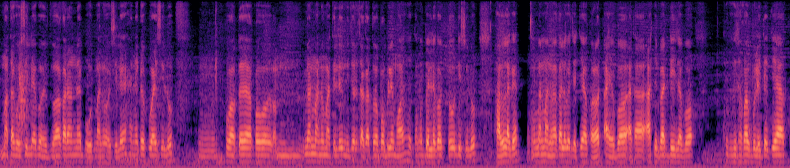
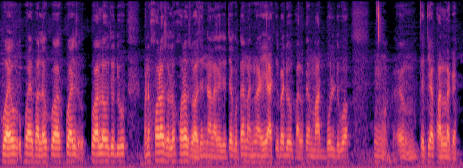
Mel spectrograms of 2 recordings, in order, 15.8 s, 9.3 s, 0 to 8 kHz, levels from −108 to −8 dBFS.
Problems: none marked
